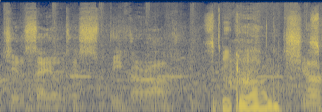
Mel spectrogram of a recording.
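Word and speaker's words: Spikeroog: Now I know why she said she'll sail to Speakerog. Speakerog. Children, Spikeroo, it's pronounced, the guy.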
